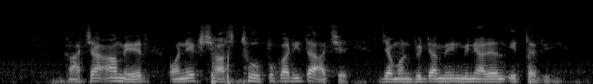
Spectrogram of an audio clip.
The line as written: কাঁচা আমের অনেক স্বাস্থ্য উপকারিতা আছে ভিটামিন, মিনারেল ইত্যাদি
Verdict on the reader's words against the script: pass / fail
fail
